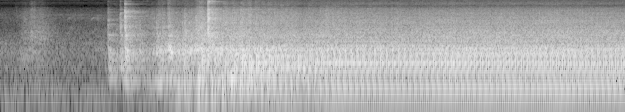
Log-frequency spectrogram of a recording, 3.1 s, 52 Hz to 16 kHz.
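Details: Onan K450 portable generator, yard-sale unit that sat a long time, choke off: catches after brief crank, steady even hum, no knocks or misses; runs properly; slight oil seep when tilted.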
